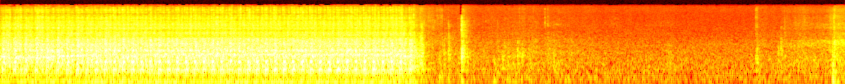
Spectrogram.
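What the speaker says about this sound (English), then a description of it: "Instead of running the material through the machine like last time, so this edge should be a bit simpler." A sewing machine runs steadily while stitching the edge of hammock material, a close, loud whirring rattle for about five seconds before stopping abruptly, followed by quiet handling and a few soft clicks.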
